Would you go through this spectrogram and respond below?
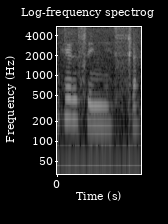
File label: "Helsingissä", Finnish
